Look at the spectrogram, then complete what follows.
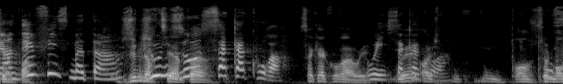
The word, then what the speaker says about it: Sakakura: hommage à Paris un japonais je vous laisse prononcer son nom non non je ne le pas c'est un défi ce matin Junzo sakakura sakakura ouiou sak prend seulement sakakura je dirait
